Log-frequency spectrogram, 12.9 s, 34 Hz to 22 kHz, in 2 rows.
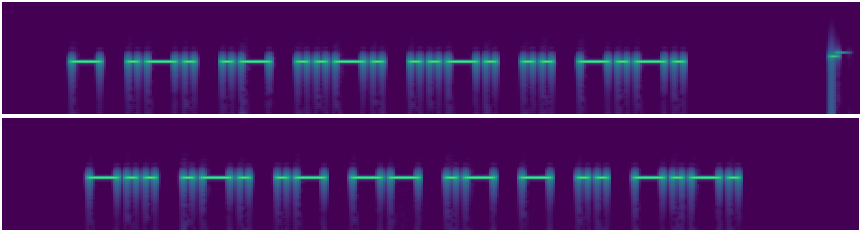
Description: Morse code, heard as a keyed tone, about 17 wpm, 700 Hz. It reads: TRAFFIC DRAMATIC
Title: Sentences from Top 1300 Words - New Word Drill - 17wpm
